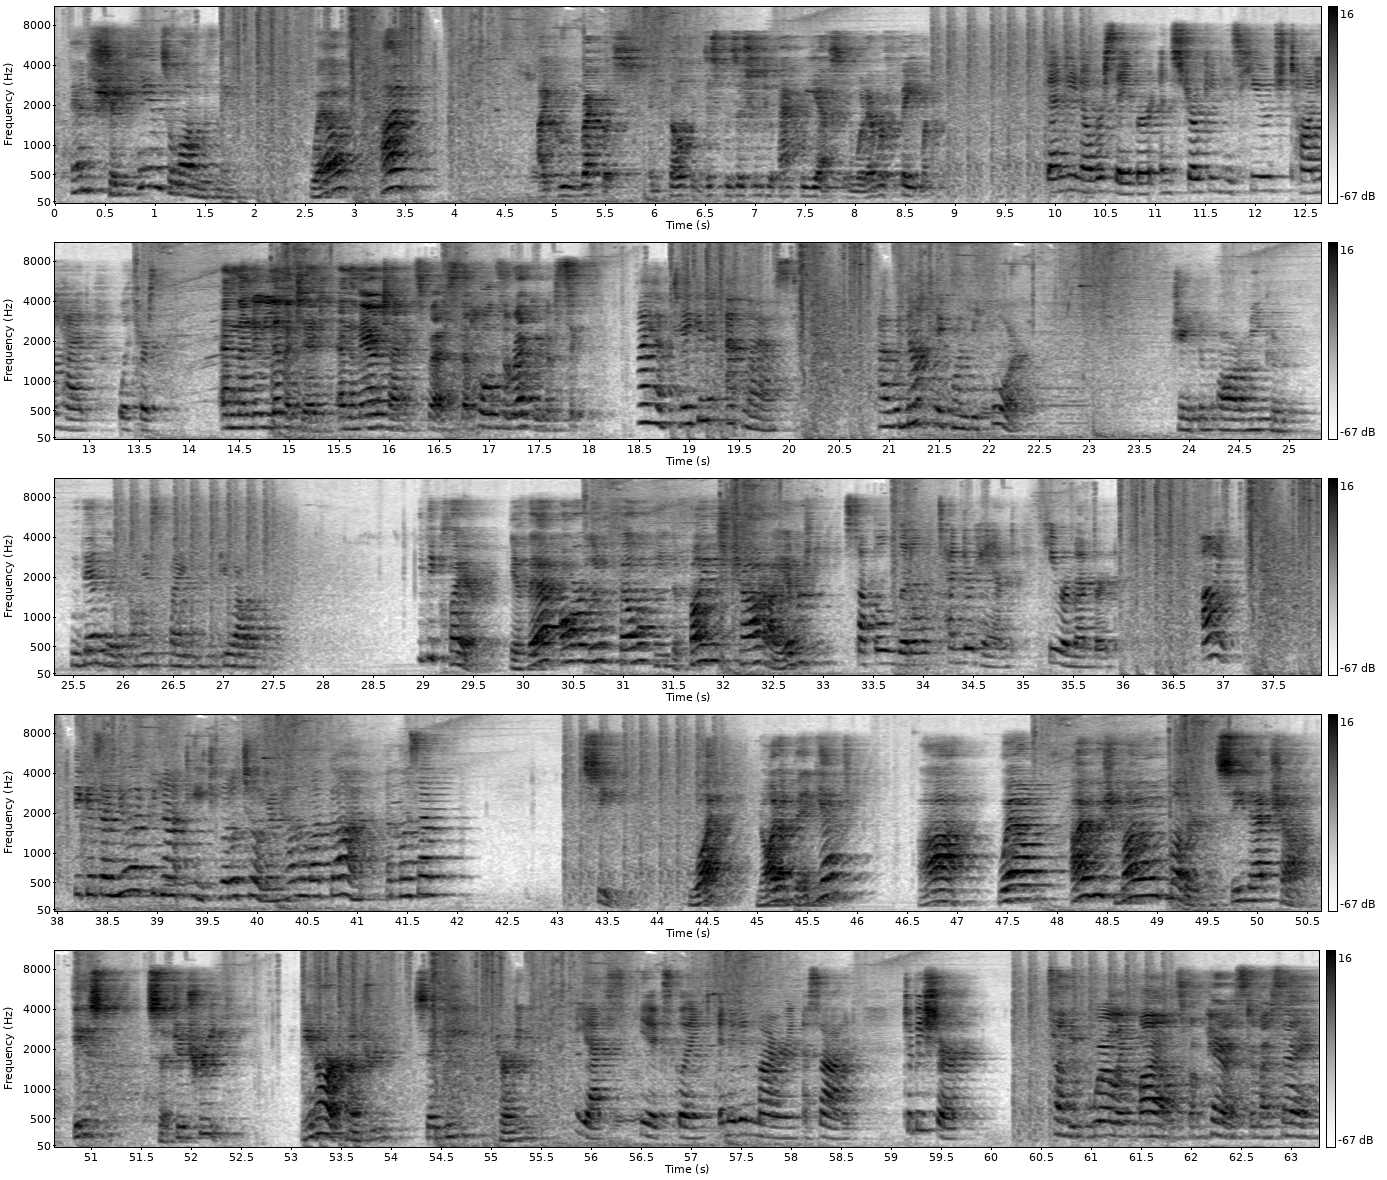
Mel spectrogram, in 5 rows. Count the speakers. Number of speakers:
six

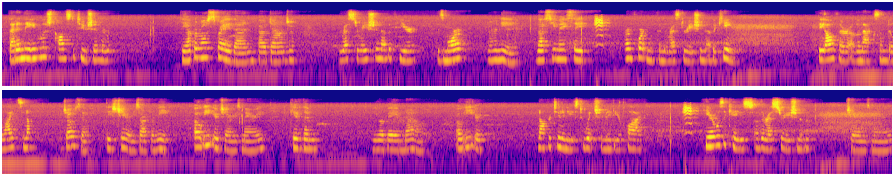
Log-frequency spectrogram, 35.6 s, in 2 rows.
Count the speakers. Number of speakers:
two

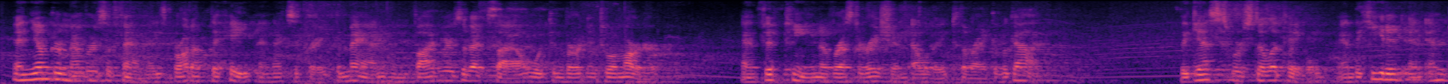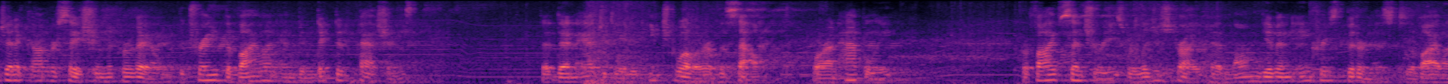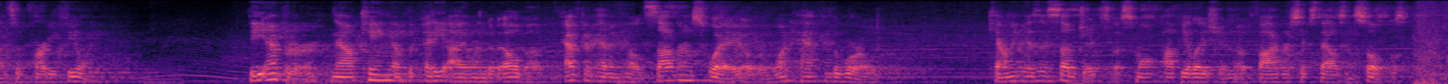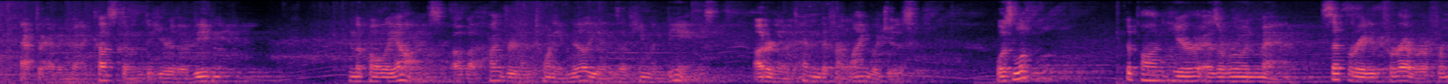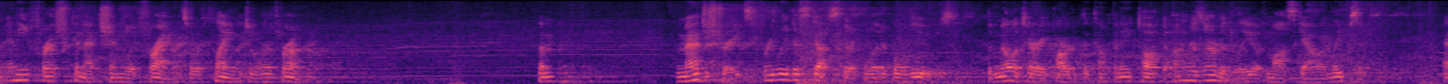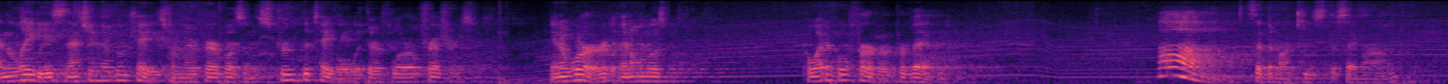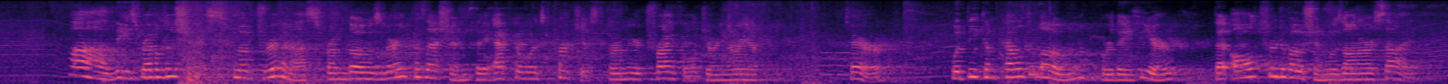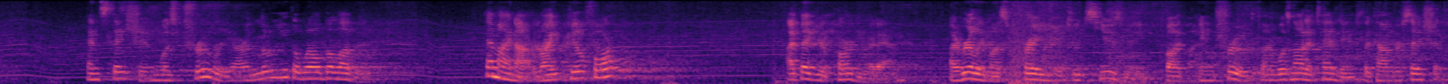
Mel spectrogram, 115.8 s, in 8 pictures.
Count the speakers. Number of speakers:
one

